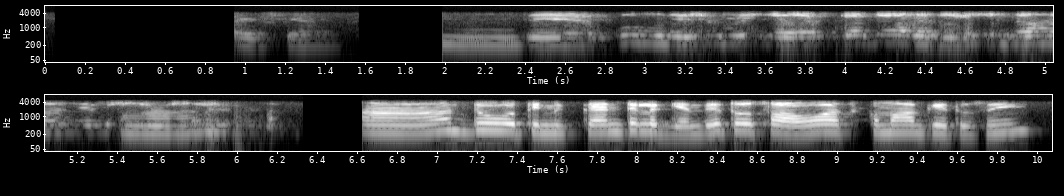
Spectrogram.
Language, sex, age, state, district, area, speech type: Dogri, female, 30-45, Jammu and Kashmir, Samba, rural, conversation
